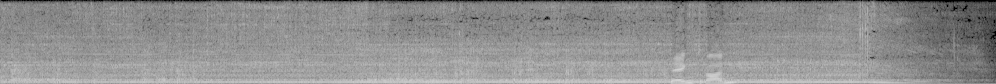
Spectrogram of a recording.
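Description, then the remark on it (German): An electric mixer on a higher speed setting whirs loudly and steadily, whipping cream, its motor pitch wavering briefly before it spins down and stops near the end. A person speaks over the noise. “Kann zwar mit der Hand schlagen, aber das habe ich mir abgewöhnt.”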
